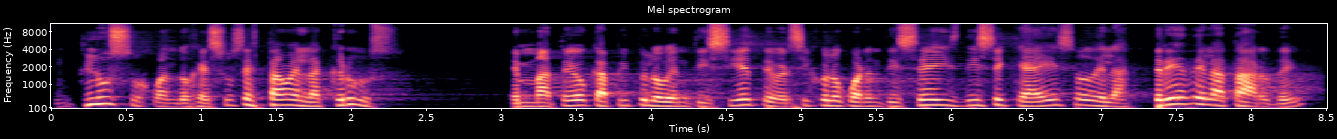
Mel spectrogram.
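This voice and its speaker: A man preaching a sermon as pastor, swinging between loud emphatic peaks and soft, low passages. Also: moderate pace. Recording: long reverb of a large hall.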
